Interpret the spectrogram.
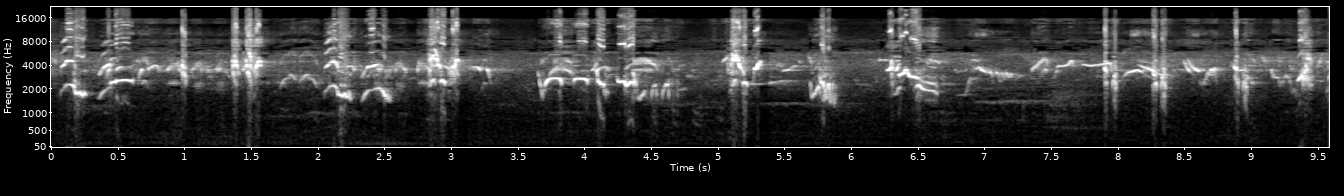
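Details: Kacer, the oriental magpie-robin, in full gacor door song: loud, fast strings of looping whistles and chattering notes broken by crisp clicks, with brief pauses around the middle before bursting on.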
